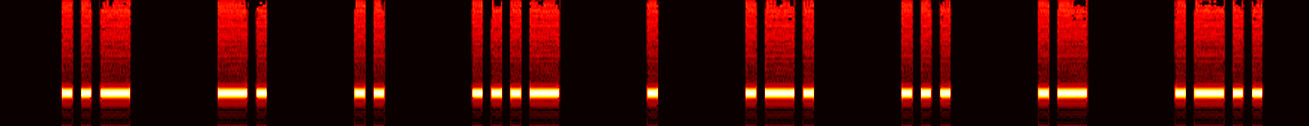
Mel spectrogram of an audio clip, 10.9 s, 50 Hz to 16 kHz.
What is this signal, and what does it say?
Morse code, heard as a keyed tone, about 15 wpm, spaced as for 8 wpm, 1000 Hz. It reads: UNIVERSAL
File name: qotdfiles / 8wpm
